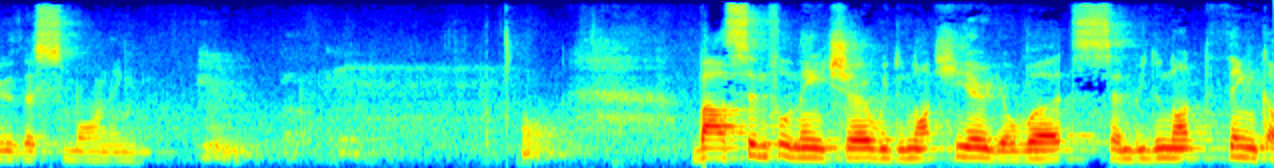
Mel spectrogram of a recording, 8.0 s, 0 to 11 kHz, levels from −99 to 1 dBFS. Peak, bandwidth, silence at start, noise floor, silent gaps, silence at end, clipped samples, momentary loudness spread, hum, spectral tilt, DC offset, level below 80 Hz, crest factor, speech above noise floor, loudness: 0 dBFS; 10.5 kHz; 0 s; -46 dBFS; none; 0 s; under 0.1%; 22 LU; none; -5 dB/octave; under 0.1%; -70 dBFS; 18 dB; 28 dB; -17 LUFS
